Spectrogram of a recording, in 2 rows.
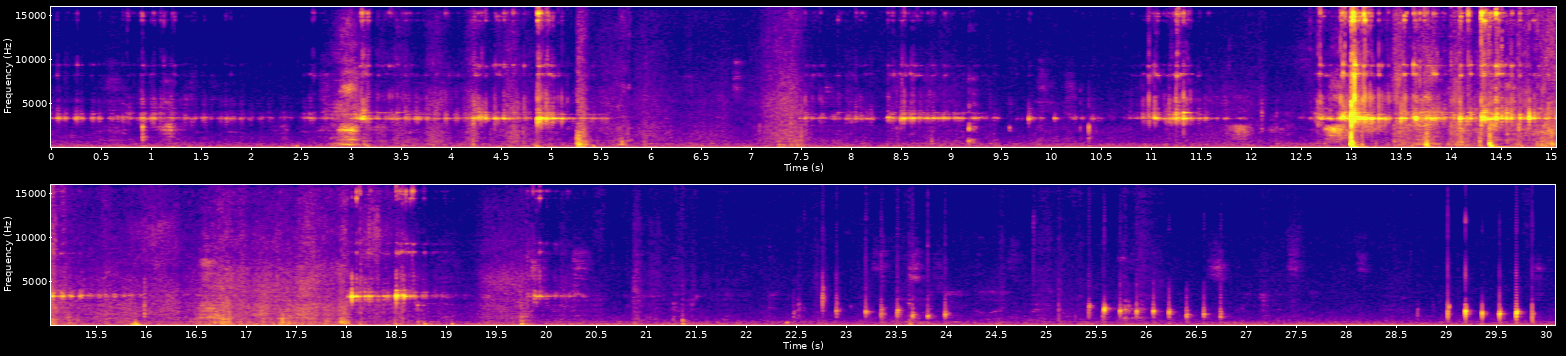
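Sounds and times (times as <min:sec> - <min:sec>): baby rattle jingling: 0:00.0 - 0:05.8, 0:07.5 - 0:12.0, 0:12.6 - 0:15.9, 0:17.9 - 0:19.0.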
